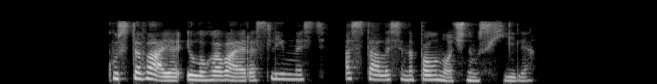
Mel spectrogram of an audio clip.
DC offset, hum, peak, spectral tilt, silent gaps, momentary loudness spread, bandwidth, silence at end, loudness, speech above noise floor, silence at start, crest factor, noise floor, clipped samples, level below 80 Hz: under 0.1%; none; -2 dBFS; -4 dB/octave; none; 12 LU; 8.4 kHz; 1.25 s; -19 LUFS; over 71 dB; 1.1 s; 20 dB; under -90 dBFS; under 0.1%; -62 dBFS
